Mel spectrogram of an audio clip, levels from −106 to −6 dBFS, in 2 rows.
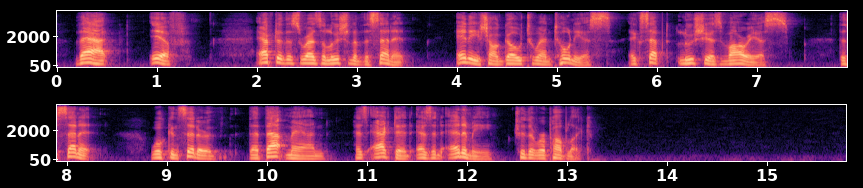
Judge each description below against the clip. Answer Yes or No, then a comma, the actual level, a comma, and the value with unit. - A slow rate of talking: Yes, slow, 120 wpm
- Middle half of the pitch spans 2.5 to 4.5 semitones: No, average, 5.1 semitones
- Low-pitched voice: Yes, low, 130 Hz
